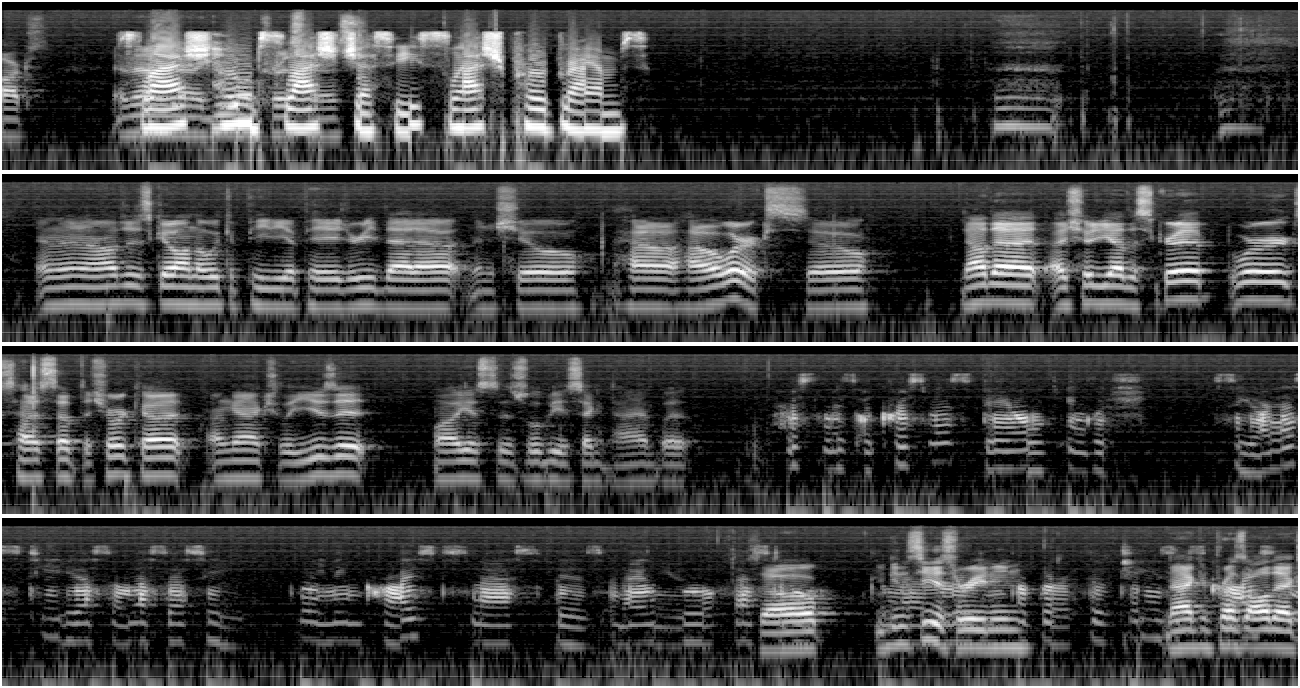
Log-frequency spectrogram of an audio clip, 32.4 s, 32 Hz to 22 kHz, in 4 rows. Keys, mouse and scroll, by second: 0.0 Return, 2.5-3.5 typing, 2.6 click, 5.5-7.3 typing, 9.0 click, 13.3-15.5 drag, 20.2 alt+x.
